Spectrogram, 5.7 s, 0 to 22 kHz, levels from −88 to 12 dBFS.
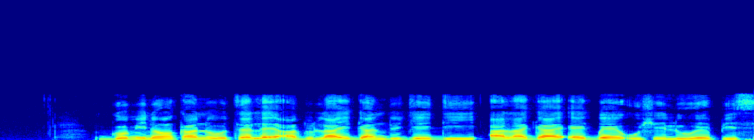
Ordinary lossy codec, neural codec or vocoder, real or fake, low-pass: MP3, 48 kbps; none; real; 7.2 kHz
